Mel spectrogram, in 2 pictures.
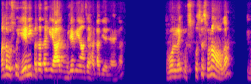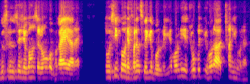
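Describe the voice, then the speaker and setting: A man's voice: a little high, expressive, quick pace, a bit bright, highs cut off. A male teacher explaining a literature lesson, paraphrasing the text and asking rhetorical questions.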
